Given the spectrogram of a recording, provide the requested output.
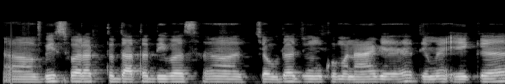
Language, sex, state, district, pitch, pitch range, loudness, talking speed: Chhattisgarhi, male, Chhattisgarh, Rajnandgaon, 125 Hz, 125-135 Hz, -17 LUFS, 165 wpm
